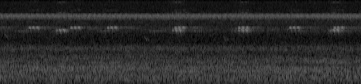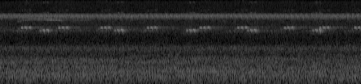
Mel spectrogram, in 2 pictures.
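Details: Crickets calling in a quiet room: short high chirps, often paired, repeating roughly every half second over a steady low hum and faint hiss.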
